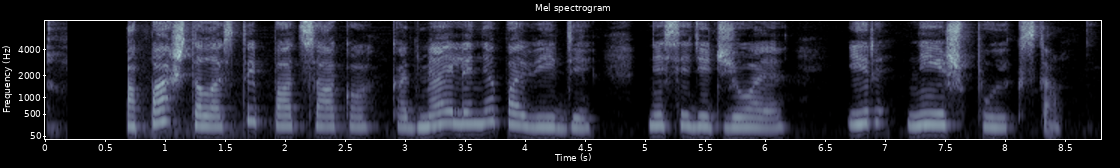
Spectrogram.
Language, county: Lithuanian, Vilnius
